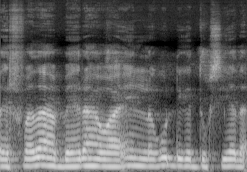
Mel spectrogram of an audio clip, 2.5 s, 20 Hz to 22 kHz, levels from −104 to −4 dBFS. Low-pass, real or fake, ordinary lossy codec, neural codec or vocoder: none; real; none; none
